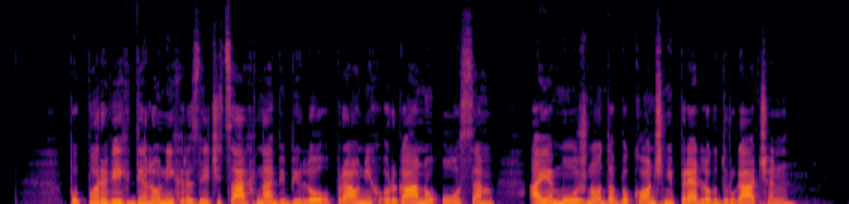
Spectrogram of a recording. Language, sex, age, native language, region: Slovenian, female, 18-29, Slovenian, Savinja region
